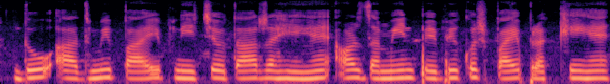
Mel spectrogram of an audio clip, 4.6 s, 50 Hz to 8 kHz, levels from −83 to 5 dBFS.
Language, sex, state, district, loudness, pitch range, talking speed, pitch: Hindi, female, Uttar Pradesh, Lalitpur, -16 LUFS, 195-215 Hz, 195 wpm, 205 Hz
